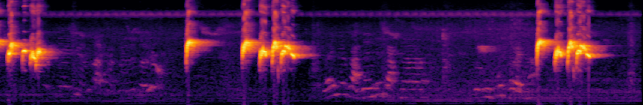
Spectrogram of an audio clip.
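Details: Red-whiskered bulbul singing, a recording for decoying or stimulating caged birds: bright chattering phrases of rapid slurred whistles, a lone upslurred note, then further phrases spaced a few seconds apart, with faint low sounds between.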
